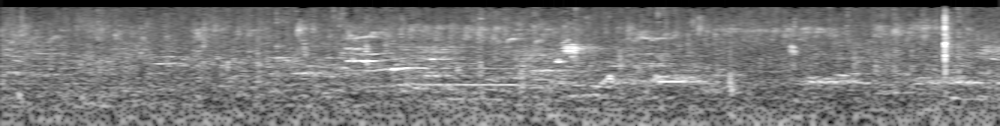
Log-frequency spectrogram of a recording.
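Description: Birds chirping faintly, with scattered short calls over a quiet background and a single sharp click a little after six seconds in.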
